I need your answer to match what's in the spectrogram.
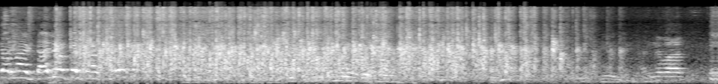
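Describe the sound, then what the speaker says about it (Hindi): A large crowd applauds loudly and steadily to welcome a speaker at a political rally in Maharashtra, the dense clapping holding for about six seconds before tapering off, with a voice rising over it near the end. "अच्छे साथ साहब का स्वागत करना है तालियों के साथ"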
